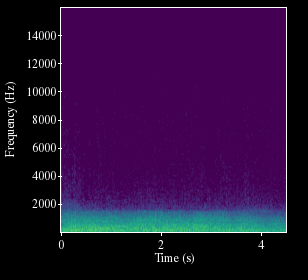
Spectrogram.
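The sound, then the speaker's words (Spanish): The atomic bomb exploding over Nagasaki, a massive, dense roar that holds as a continuous heavy rumble and eases only slightly toward the end. “Pocas horas después, una bomba atómica cae sobre Nagasaki.”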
